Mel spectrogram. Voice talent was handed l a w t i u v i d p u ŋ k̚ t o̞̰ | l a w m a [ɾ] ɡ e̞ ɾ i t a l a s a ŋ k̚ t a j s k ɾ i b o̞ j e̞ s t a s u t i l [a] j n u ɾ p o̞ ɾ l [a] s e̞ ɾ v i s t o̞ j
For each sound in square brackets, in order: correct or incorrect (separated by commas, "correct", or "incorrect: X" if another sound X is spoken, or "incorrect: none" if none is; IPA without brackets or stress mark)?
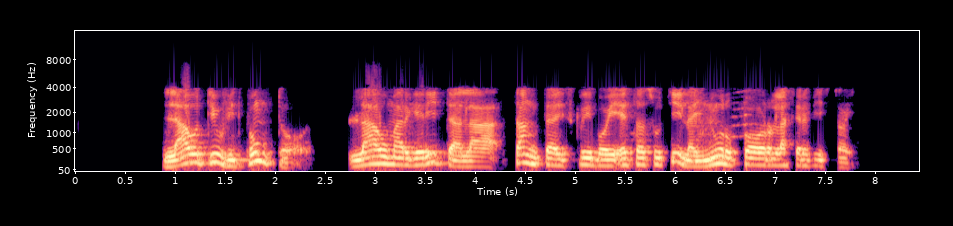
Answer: correct, correct, correct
